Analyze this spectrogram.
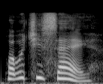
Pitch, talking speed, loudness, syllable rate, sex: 235 Hz, 230 wpm, -15 LUFS, 4.7 syllables/s, female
